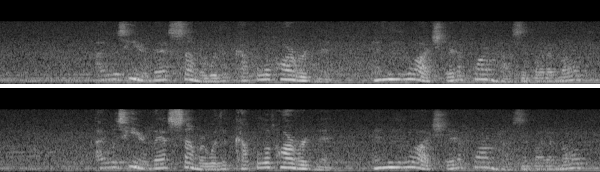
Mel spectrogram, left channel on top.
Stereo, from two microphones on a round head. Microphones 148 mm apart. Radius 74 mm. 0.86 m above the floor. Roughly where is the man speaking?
Right.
